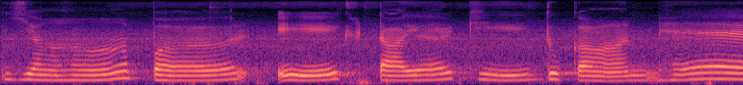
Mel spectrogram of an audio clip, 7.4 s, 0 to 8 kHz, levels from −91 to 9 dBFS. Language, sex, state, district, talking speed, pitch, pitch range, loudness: Hindi, female, Punjab, Fazilka, 55 wpm, 185 Hz, 175-205 Hz, -18 LUFS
